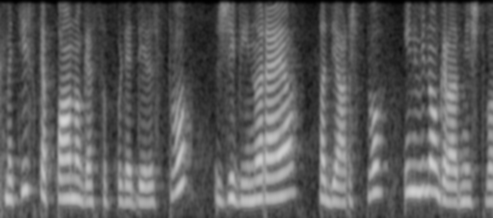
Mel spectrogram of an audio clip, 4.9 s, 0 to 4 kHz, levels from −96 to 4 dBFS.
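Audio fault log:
1.16 s and 3.65 s, each about 30 ms: sound dropped by the voice detector. Right after "kmetijske panoge so" and again at 3.65 s, about 20 ms of sound gives way to flat noise. The likely cause is the detector mistaking the sound for background. On a spectrogram, the harmonics stop abruptly and uniform grey fills the gap.
1.94–2.15 s, 3.05–3.20 s, 3.89–4.04 s: comfort noise in place of the background. After "kmetijske panoge so poljedelstvo", the detailed room noise, about 40 dB below the speech, turns into smooth, featureless hiss. The likely cause is the sender pausing transmission and the receiver synthesising filler noise. On a spectrogram the texture is even, and on the waveform the level drops about 4 dB at 3.05 s.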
